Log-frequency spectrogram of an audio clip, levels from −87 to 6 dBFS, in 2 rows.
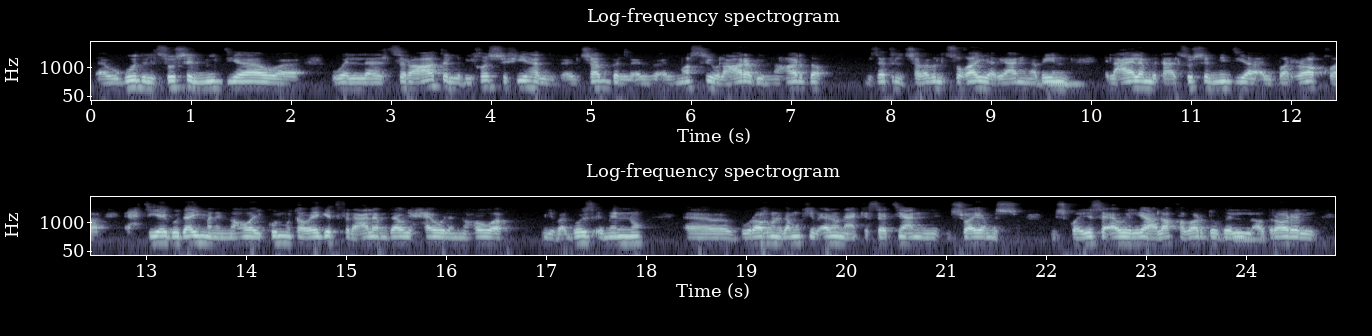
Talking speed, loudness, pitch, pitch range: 130 wpm, -22 LUFS, 115 Hz, 110-125 Hz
